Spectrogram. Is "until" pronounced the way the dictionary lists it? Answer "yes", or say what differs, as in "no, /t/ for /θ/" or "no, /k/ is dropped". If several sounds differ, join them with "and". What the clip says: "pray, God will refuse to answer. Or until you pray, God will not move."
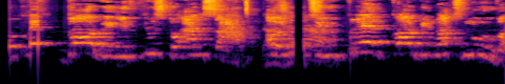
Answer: no, /n/ is dropped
